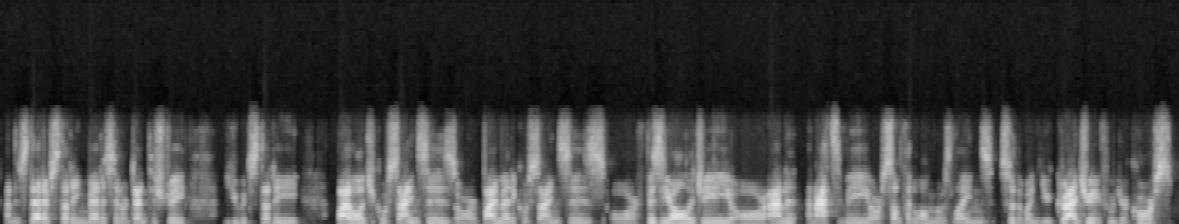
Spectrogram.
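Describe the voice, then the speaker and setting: Young scottish guy, thick broad accent, chatty presenter, bright clear-cut sound with no room echo. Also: medium pitch, muffled recording. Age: young adult. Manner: chatty, articulate, lightly humorous. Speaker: student recruitment officer giving a presentation. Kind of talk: conversational pre-recorded presentation. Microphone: headset, seen on webcam.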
